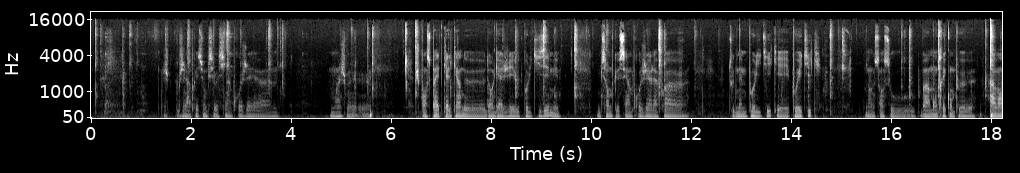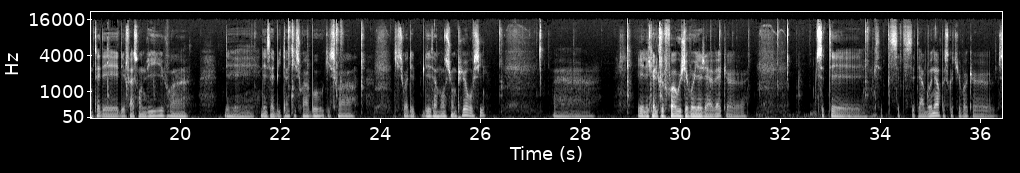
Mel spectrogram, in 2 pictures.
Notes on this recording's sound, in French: Le bruit d’un feu poétique dans un camion aménagé.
